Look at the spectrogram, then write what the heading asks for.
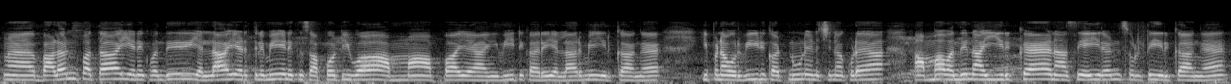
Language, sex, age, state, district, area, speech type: Tamil, female, 30-45, Tamil Nadu, Dharmapuri, rural, spontaneous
